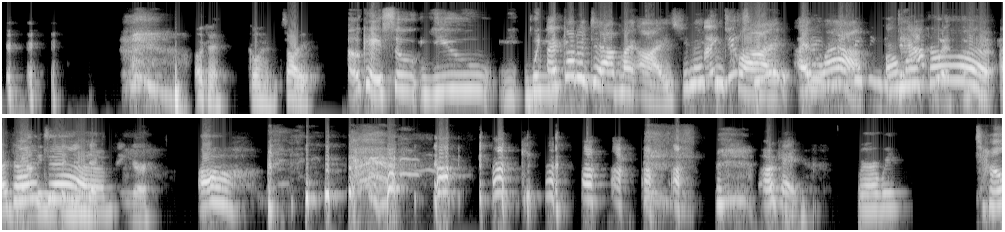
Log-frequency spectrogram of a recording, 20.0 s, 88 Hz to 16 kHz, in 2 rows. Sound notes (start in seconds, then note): 17.8 laughing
